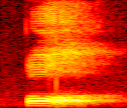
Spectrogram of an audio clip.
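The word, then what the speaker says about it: Boal: It's spelled like coal with a B. – Just say Bull. – Bull.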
